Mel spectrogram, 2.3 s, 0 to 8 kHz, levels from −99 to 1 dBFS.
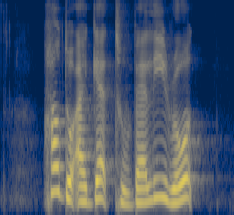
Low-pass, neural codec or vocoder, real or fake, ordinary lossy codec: none; none; real; none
